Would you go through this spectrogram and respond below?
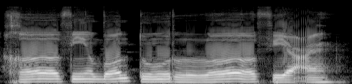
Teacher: Lalu berhadapan dengan salah satu huruf idgham, di sini huruf ra dan termasuk idgham bila guna. Jadi bacaan tanwin tersebut harus dimasukkan ke ra ya.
